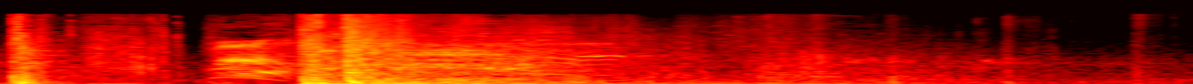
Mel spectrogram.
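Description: Weapons clash and thud in a fight.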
